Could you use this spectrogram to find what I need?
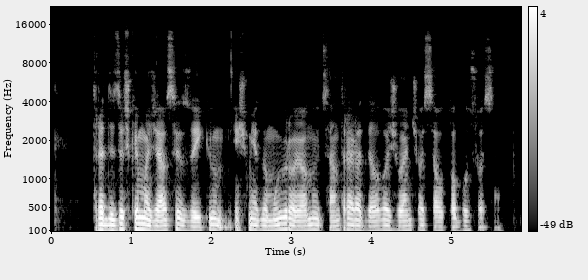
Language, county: Lithuanian, Marijampolė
